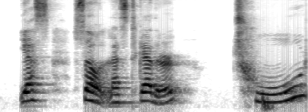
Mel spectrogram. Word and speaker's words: 厨: So about this 厨, the consonant it seems like teacher so we pronounce 厨.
